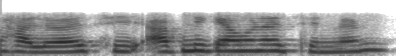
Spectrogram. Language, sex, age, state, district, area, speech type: Bengali, female, 18-30, West Bengal, Birbhum, urban, conversation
